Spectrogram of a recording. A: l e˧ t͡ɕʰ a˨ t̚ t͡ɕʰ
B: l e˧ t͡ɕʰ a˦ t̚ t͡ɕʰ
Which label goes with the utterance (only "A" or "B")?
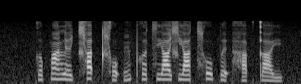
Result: B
